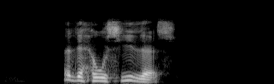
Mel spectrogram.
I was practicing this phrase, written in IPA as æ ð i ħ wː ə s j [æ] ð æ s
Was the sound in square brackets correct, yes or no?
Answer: no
